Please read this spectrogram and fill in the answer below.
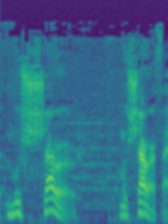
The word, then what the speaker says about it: Musharraf: Pervez Musharraf, actually, is the way to say his name. Musharraf, or as they say in Pakistan, Mubushraf. Yes, it's spelled M-U-S-H.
